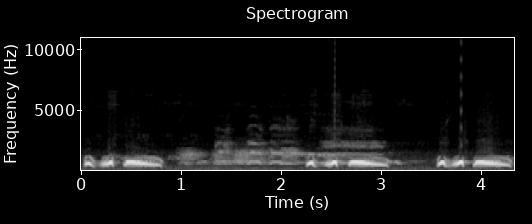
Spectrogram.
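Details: Spotted dove cooing in the Thúc Gù style as a lure for wild doves. Three low phrases of two clipped notes plus a long falling coo, with a faint warbling bird between them.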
